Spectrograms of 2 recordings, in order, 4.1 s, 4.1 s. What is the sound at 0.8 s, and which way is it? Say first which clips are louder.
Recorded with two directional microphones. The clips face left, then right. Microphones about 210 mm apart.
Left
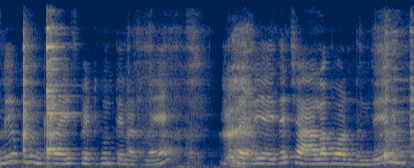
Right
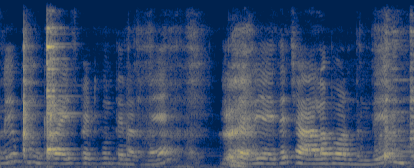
Speech: left 3 dB; 60° left (ahead or behind).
